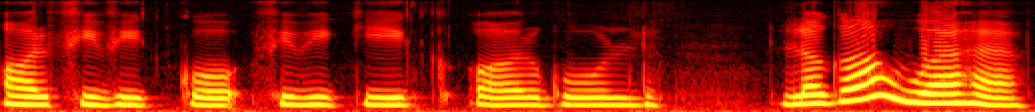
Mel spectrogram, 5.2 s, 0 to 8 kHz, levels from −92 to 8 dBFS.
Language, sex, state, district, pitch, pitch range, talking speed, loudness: Hindi, female, Jharkhand, Ranchi, 205 Hz, 195-220 Hz, 95 wpm, -14 LUFS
